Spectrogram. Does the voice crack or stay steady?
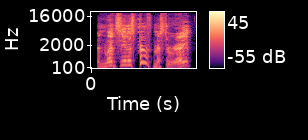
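cracks. The voice cracks, jumping up and down in pitch.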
